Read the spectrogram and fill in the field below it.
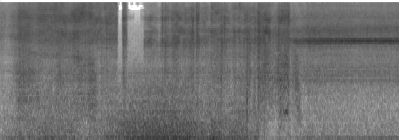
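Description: Steady, loud hiss of air being let out of an off-road vehicle's tyres to lower the pressure for driving through the desert, a broad airy spray that runs continuously for about six seconds, thinning slightly toward the end with a faint high whine.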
